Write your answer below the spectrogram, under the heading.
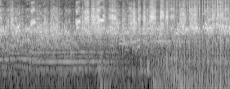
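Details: Budgies from an Australian aviary colony twitter and squawk continuously, with a thick overlapping mix of high chirps and a slightly louder burst after three seconds, over faint steady low tones.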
